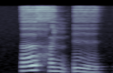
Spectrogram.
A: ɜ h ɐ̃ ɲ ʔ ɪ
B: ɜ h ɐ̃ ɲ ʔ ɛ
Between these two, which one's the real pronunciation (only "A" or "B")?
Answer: A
